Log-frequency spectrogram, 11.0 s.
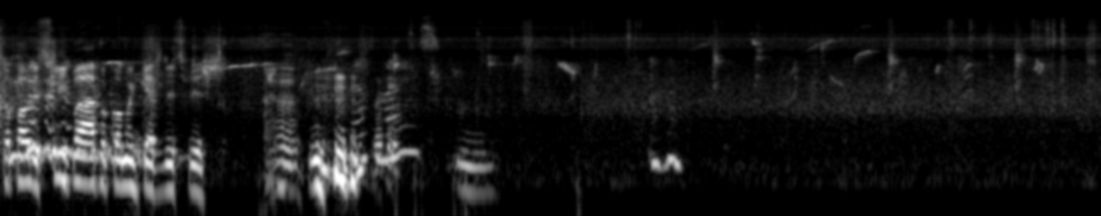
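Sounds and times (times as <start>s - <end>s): birds chirping: 0.0s - 11.0s
person humming: 4.6s - 4.9s, 6.5s - 6.8s.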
